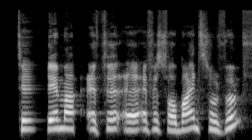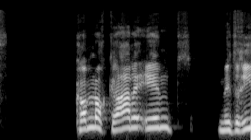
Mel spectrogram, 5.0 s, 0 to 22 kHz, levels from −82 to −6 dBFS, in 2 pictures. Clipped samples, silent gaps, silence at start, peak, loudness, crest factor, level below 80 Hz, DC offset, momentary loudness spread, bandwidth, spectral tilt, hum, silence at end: under 0.1%; 2.65-3.28 s, 4.51-4.70 s; 0.2 s; -4 dBFS; -22 LUFS; 18 dB; -78 dBFS; under 0.1%; 8 LU; 17 kHz; -4 dB/octave; none; 0 s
